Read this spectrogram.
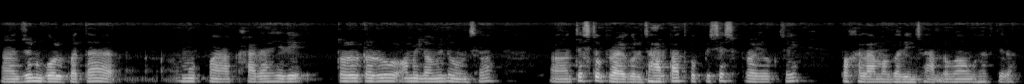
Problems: background sounds at intervals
